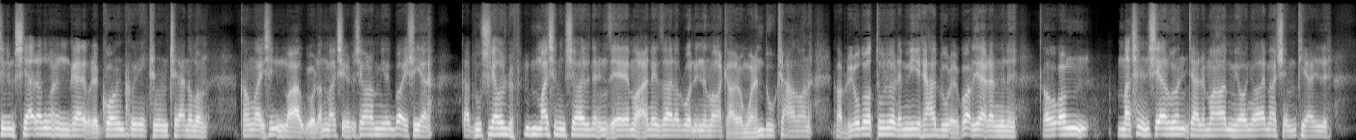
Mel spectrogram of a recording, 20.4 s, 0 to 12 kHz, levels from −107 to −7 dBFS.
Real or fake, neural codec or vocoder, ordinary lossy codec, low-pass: fake; codec, 16 kHz in and 24 kHz out, 0.4 kbps, LongCat-Audio-Codec, four codebook decoder; MP3, 64 kbps; 10.8 kHz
